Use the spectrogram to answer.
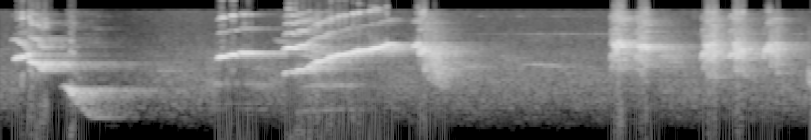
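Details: Oriental magpie-robin song used as a lure for trapping and as a tutor recording for caged birds: loud varied whistles, rising slurred notes, harsh buzzy phrases and sharp chip notes in short bursts.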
